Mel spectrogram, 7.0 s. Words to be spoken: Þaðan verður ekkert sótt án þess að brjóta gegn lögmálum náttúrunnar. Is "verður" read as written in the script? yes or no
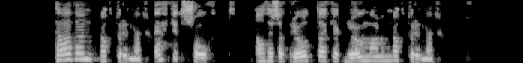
no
